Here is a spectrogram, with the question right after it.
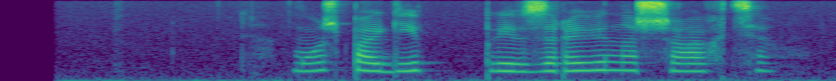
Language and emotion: Russian, neutral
